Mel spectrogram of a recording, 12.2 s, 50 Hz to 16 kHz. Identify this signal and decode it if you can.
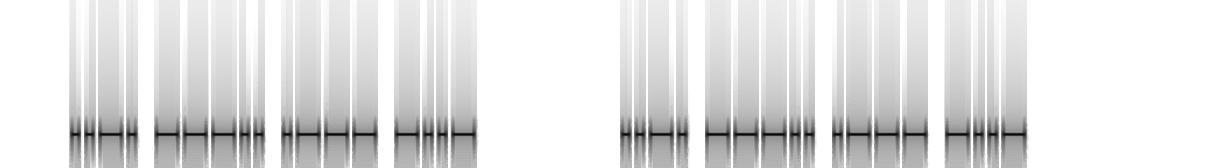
Morse code, heard as a keyed tone, about 17 wpm, 700 Hz. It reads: F8JX F8JX
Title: DXCC-100 Call Signs - 4 Characters - Repeated 3x - 17wpm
